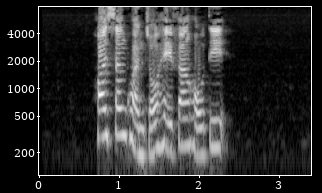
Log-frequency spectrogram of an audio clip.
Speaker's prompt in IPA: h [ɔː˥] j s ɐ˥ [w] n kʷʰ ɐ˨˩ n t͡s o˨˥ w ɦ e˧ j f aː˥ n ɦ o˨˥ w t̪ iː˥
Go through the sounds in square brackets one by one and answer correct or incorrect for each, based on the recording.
correct, incorrect: none

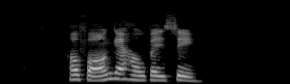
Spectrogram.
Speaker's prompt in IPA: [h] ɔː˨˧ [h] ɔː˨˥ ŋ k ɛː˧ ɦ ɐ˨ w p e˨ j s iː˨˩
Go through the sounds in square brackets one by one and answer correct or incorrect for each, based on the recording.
correct, incorrect: f

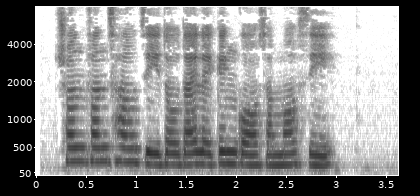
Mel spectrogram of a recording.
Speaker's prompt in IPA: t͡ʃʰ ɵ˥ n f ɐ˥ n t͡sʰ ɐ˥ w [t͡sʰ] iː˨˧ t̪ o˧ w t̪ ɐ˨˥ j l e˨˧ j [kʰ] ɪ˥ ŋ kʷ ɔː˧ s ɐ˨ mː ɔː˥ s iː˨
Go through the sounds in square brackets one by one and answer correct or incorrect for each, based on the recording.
incorrect: t͡s, incorrect: k

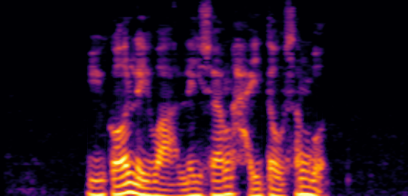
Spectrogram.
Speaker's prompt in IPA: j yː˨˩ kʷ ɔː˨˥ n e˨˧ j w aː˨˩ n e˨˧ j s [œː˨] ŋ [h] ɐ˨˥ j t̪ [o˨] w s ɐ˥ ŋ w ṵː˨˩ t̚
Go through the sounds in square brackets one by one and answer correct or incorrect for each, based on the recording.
incorrect: œː˨˥, correct, correct

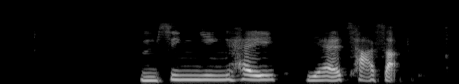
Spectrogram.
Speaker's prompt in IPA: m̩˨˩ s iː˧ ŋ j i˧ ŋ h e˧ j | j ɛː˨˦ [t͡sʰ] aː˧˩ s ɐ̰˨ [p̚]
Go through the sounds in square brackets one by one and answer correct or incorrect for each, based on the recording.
correct, incorrect: t̚

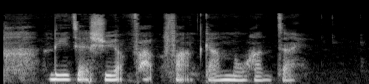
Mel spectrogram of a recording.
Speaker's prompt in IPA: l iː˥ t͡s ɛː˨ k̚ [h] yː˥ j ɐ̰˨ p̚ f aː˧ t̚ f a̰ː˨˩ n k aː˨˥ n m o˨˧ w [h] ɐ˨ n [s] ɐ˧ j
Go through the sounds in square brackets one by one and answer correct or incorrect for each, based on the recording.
incorrect: s, correct, incorrect: t͡s

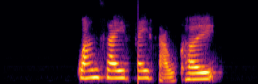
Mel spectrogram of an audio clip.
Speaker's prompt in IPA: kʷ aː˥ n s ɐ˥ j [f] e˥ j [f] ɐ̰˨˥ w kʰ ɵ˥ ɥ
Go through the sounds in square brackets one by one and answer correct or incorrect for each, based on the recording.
correct, incorrect: s

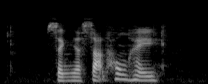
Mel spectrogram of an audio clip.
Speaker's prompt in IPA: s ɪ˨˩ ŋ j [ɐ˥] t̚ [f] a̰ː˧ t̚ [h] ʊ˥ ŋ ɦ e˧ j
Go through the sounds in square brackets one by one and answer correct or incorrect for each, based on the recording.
incorrect: ɐ˨, incorrect: s, correct

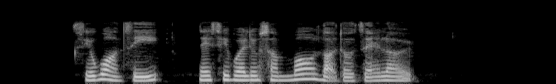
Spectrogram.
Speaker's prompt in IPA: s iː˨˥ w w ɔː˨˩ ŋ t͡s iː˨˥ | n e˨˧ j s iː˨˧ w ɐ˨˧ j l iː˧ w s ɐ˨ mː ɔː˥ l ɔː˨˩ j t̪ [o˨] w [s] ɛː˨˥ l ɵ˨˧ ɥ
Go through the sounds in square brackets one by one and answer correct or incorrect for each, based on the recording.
correct, incorrect: t͡s

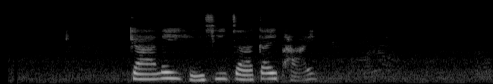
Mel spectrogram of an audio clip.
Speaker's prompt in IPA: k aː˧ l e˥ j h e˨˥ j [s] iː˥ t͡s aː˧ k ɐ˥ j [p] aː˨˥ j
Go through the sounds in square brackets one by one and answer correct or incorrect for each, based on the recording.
correct, incorrect: pʰ

